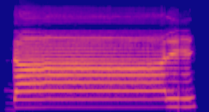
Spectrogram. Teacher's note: زبان کی نوک اوپر والے دانتوں کی جڑوں کو لگے گی تو دال ادا ہوگا. تا کا اور دال کا مخرج سیم ہے، ایک جیسا مخرج ہے.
